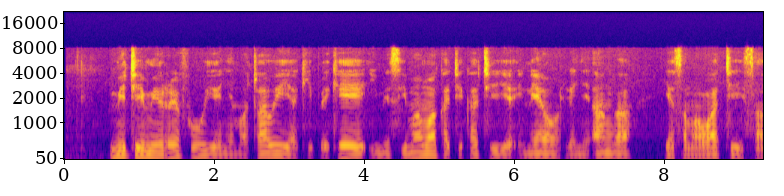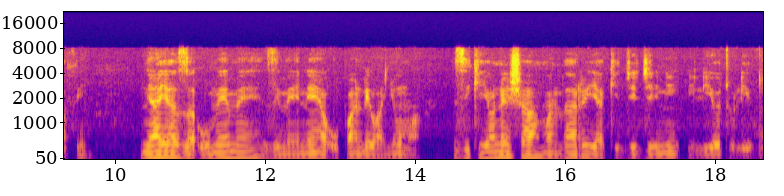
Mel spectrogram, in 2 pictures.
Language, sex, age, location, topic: Swahili, male, 25-35, Nairobi, government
